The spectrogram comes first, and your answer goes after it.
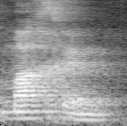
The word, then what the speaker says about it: machen: En ese caso sí se pronuncia como una J bien marcada, no como la H que sería Machen. Decimos Machen, no decimos Buch, decimos Buch, bien marcado como una J.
